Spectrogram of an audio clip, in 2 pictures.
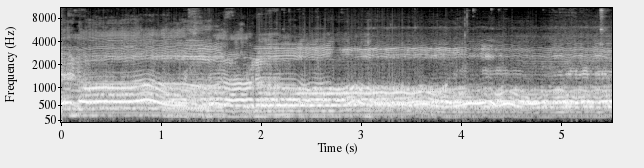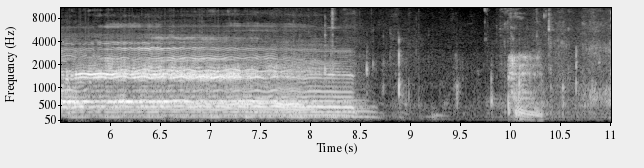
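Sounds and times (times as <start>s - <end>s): men singing a chant: 0.0s - 8.6s.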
